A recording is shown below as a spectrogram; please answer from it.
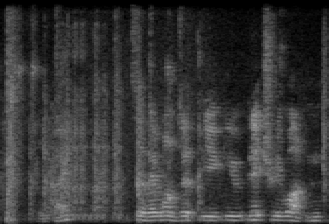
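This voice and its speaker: A man's voice: fairly high pitch, fairly even intonation, fairly quick. A man acting as game master, improvising narration for a tabletop role-playing game. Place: indoor room around a gaming table. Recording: echoey room, distant mic, noticeable background noise.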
